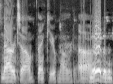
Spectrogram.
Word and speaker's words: Naruto: Okay, it's not pronounced Naruto, by the way. If you pronounce it like that, you're wrong. You should just honor kill yourself. I don't see any other way around it. It's Naruto.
